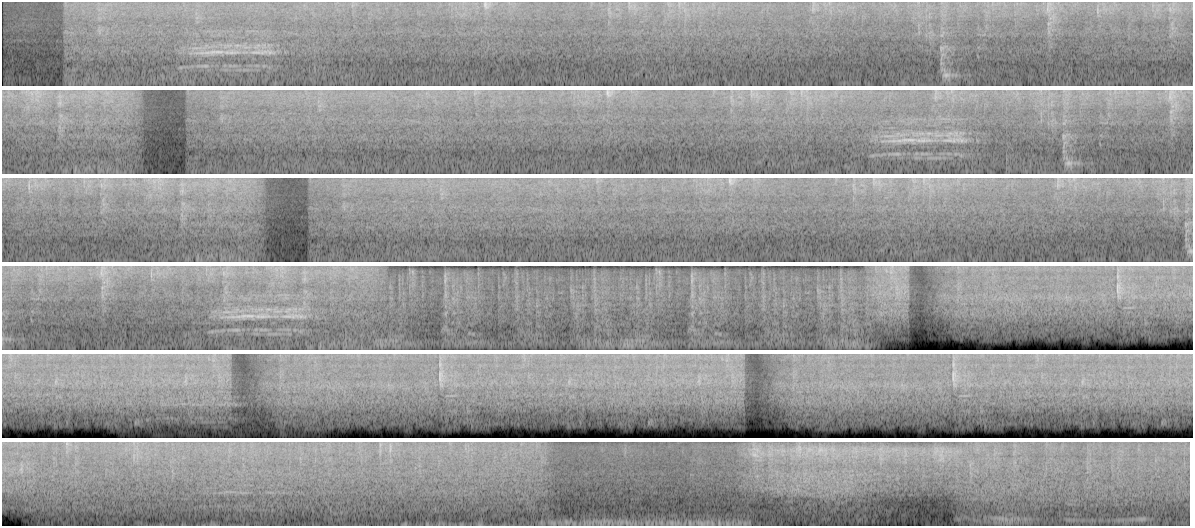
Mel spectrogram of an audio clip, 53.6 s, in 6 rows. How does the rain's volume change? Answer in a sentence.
The loudness of the rain stays about the same.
